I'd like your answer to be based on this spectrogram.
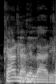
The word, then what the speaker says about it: Candelaria: So we'll be talking that in a little bit, but I'll give you the name is Maria Calendaria, right? – Candelaria. – Candelaria. Yeah, I said it wrong a couple of times. I kept saying calendaria like calendar.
